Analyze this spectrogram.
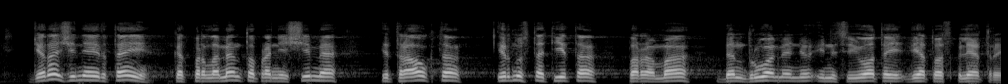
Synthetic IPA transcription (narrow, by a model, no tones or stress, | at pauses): ɡʲɛɾɐʒʲɪnʲeɪɾt̪ɐɪ | kɐt̪̚pɐɾlˠɐmʲɛnt̪oːpɾɐnʲɛʃʲɪmʲɛ | ɪt̪ɾɐʊkt̪ɐ | ɪɾnʊst̪ɐt̪ʲiːt̪ɐ | pɐɾɐmɐ | bʲɛnd̪ɾuɔmʲɛnʲʊʔɪnʲɪt̪sʲɪjuɔt̪ɐɪʋʲiɛt̪oːspʲlʲeːt̪ɾɐɪ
